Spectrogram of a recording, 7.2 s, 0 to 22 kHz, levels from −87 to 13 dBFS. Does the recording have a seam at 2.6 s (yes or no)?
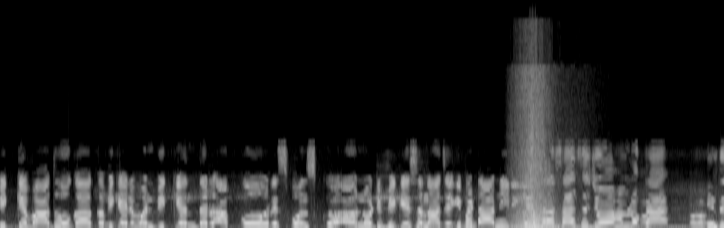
no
